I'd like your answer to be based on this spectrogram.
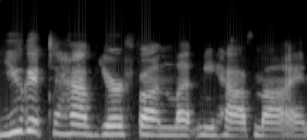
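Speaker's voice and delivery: slow, gruff, grunting voice. Voicing a character answering a mind intrusion, grunting. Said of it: "Faith's just gonna kinda grunt".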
